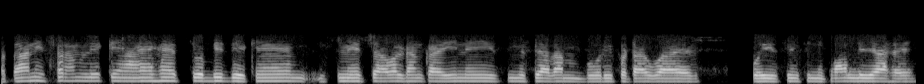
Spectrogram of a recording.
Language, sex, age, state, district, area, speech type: Hindi, male, 18-30, Uttar Pradesh, Mirzapur, rural, conversation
